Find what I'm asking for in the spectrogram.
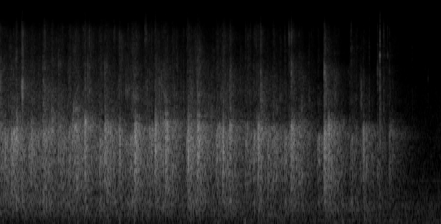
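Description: Audience at an academic workshop minicourse lecture claps steadily in a dense, even burst of applause that holds for about four seconds, then fades out quickly.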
